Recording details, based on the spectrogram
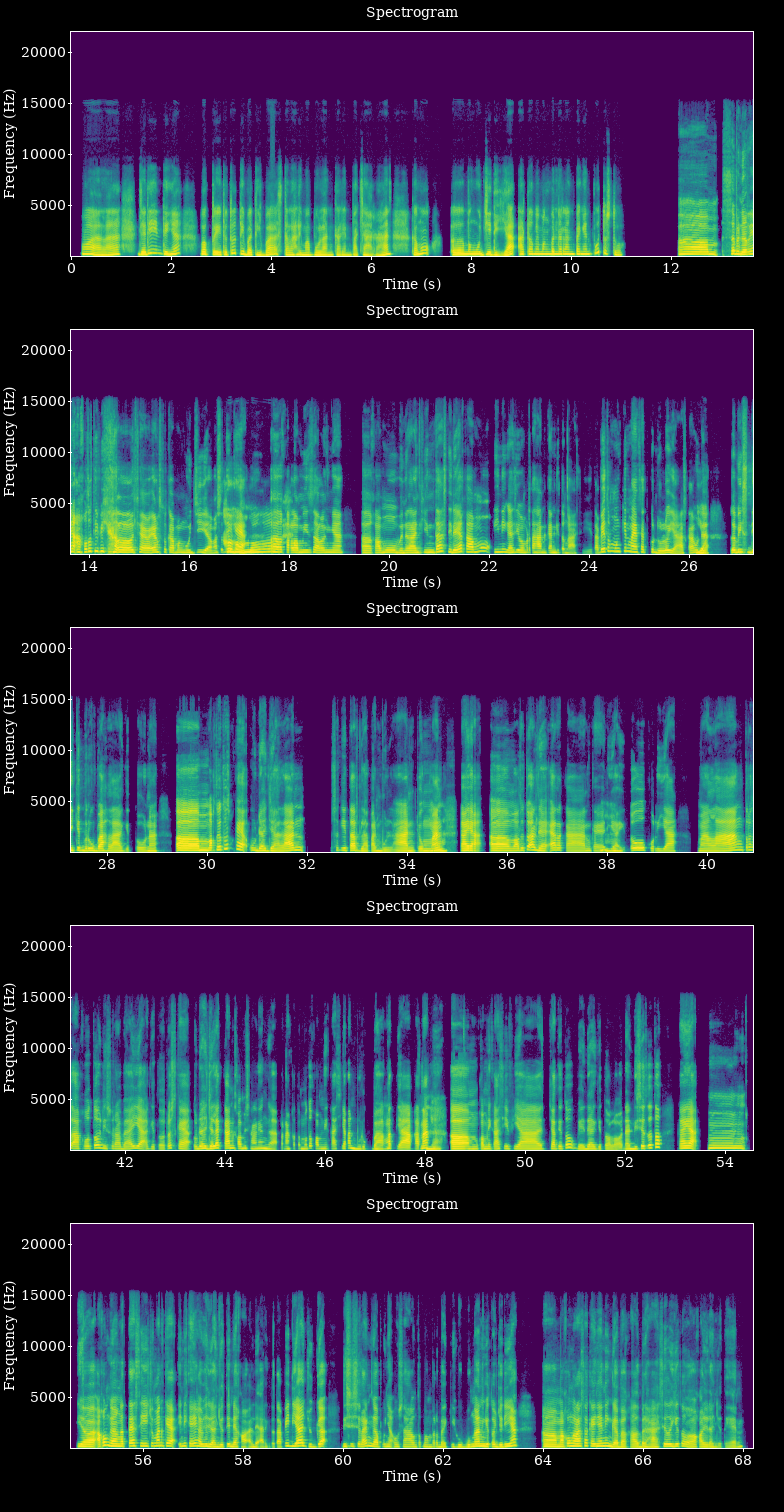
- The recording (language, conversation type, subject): Indonesian, advice, Bagaimana cara berhenti terus-menerus memeriksa akun media sosial mantan dan benar-benar bisa move on?
- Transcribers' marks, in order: other background noise; laughing while speaking: "tipikal"; laughing while speaking: "Oh"; in English: "mindset-ku"; tapping; in English: "LDR"; in English: "chat"; in English: "LDR"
